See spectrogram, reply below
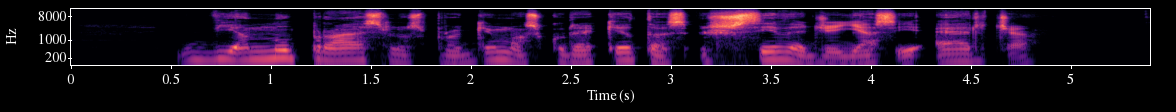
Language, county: Lithuanian, Kaunas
